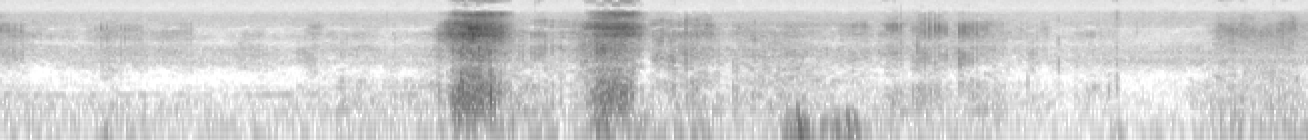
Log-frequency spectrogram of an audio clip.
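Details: Person with an itchy, irritated nose over several days, during a prolonged sneezing fit: two sharp, hissing sneezes in quick succession, then softer snuffles.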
